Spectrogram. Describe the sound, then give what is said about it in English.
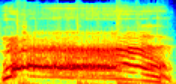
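A woman lets out a loud, sustained roaring battle cry as she charges into a melee fight, one unbroken yell of nearly two seconds, forceful, rising at the start and fading off at the end, with no words. “roars and charges in.”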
